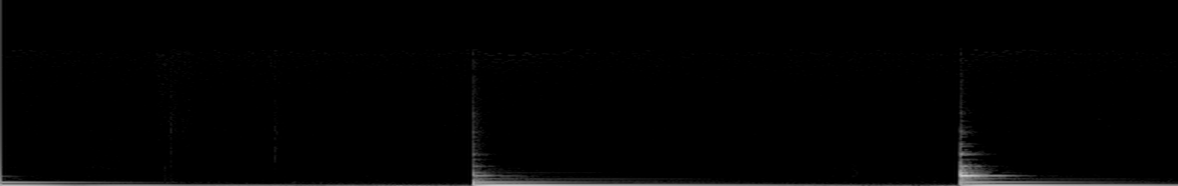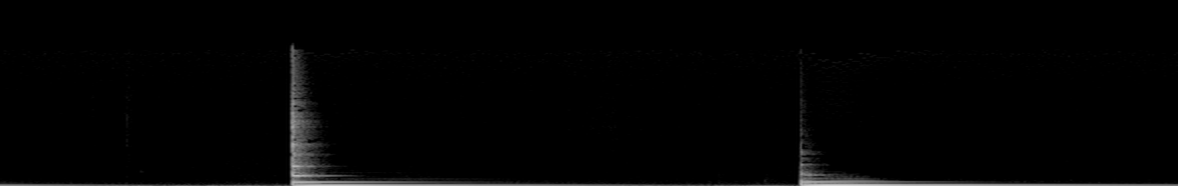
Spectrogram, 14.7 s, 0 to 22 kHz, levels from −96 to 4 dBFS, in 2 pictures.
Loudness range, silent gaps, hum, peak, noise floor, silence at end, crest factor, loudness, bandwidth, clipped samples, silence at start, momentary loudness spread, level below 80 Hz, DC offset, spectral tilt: 6 LU; none; none; -8 dBFS; -57 dBFS; 0.2 s; 18 dB; -25 LUFS; 9.2 kHz; under 0.1%; 0 s; 25 LU; -54 dBFS; under 0.1%; -7.5 dB/octave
